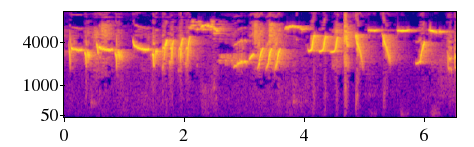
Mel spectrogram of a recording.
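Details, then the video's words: Sooty-headed bulbul song used as a trapping lure: clear whistled notes alternating with quick rising triplet phrases, repeated through the passage, with sharper high chirps from other birds overlapping. "SUARA PIKAT BURUNG SRDC"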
